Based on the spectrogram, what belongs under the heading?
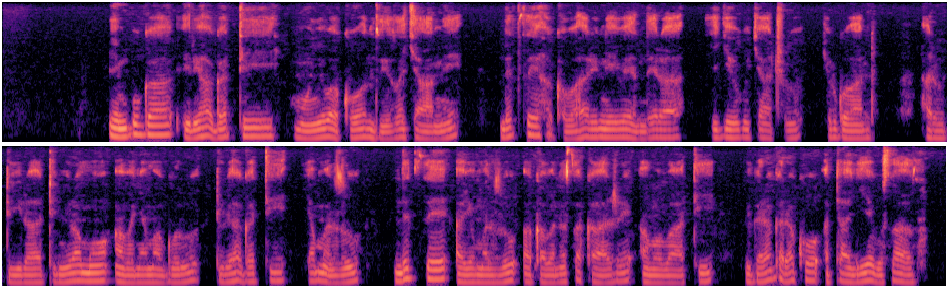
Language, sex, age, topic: Kinyarwanda, female, 25-35, education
